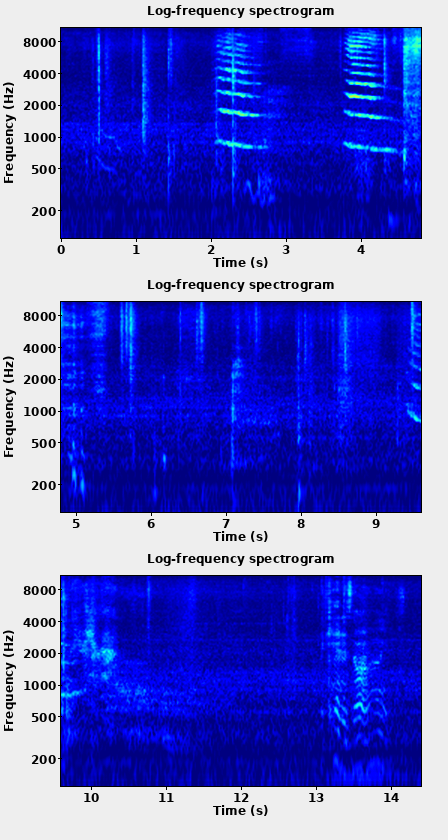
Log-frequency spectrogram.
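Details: Domestic black-and-white mother cat hostile toward her black offspring just returned home, indoors in a small room; sharp harmonic yowls with falling pitch at about two and four seconds, hisses and spitting bursts, a later wavering growl-like cry.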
